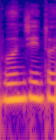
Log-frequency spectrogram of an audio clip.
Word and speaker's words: 分人: おそらくなんですが、シーズン 1 ですね、このポッドキャストがまだの今日も待ってたようだった時にですね、あの最初の頃に分人、分ける人と書いて分人と読むんですが、この概念、考え方について取り上げたことがあると思います。聞いてくださったという方もいらっしゃるとは思うんですが、少し今日説明させていただくと、この分人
